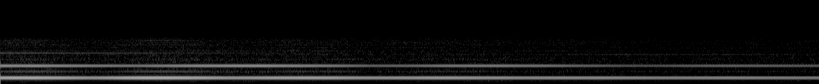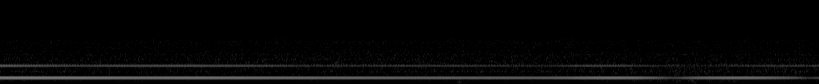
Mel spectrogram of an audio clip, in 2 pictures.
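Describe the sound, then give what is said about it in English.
A single bell, rung to mark a closing, rings out with a low, steady hum and a fainter higher overtone, its tone lingering for many seconds as it slowly fades toward silence. “So I'll invite a closure with the sound of a bell.”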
